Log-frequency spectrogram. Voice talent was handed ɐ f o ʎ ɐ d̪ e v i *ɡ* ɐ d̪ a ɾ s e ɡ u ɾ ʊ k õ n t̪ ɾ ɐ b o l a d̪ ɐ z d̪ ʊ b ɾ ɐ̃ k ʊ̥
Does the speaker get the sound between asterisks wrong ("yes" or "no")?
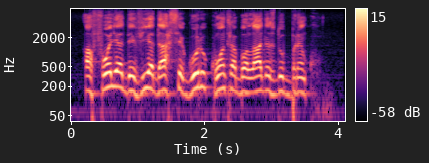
yes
